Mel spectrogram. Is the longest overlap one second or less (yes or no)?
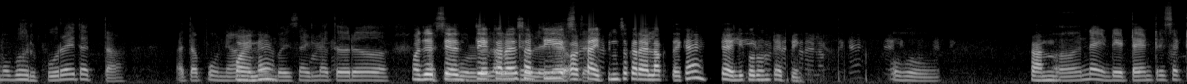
no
